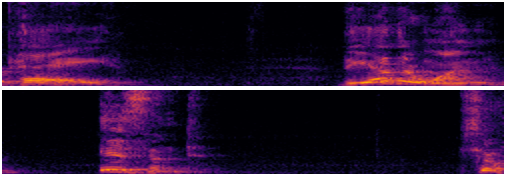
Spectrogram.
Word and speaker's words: פ: is uh a mouth okay uh the letter pay is spelled pay olif um if you're using it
